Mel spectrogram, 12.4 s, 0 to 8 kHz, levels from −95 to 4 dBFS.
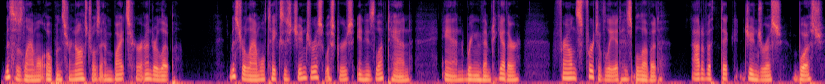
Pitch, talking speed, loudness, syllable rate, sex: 115 Hz, 170 wpm, -21 LUFS, 5.5 syllables/s, male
